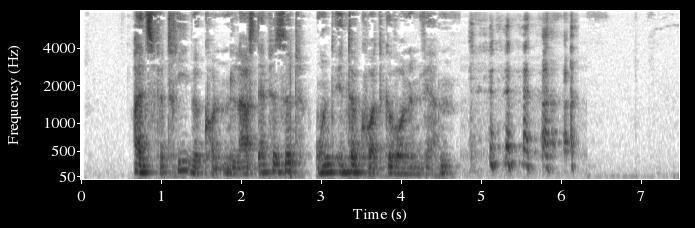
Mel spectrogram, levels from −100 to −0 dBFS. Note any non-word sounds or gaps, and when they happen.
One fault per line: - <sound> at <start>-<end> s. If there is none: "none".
- laugh at 4.8-6.2 s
